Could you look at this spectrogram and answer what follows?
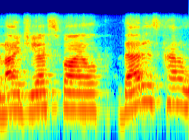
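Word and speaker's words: IGES: they when they were they pronounce it they skip the e but it's called an IGS file that is kind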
